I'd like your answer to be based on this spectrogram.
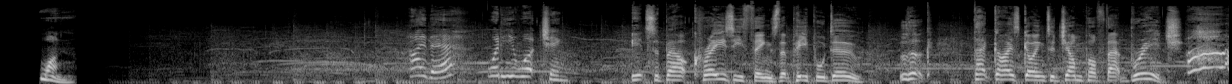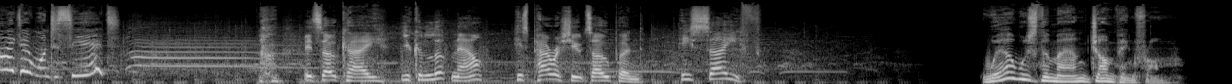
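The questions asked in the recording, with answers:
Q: Where was the man jumping from?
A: A bridge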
